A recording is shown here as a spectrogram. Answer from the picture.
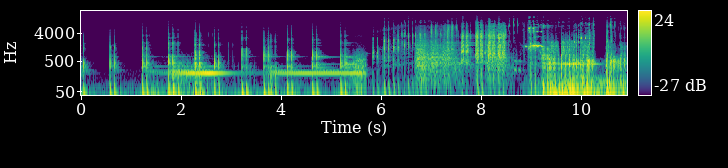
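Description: Experimental electroacoustic sound piece: sharp clicks struck over a steady low hum, then from about six seconds in a dense, rapid crackling rattle like machine-gun fire.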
